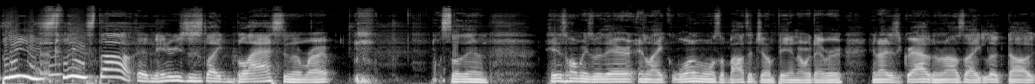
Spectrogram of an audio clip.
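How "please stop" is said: very high, weepy, acted-out crying voice. Retelling a fight, voicing the kid Henry was beating, imitating a crying kid. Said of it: "Crying, like, asking Henry to stop".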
